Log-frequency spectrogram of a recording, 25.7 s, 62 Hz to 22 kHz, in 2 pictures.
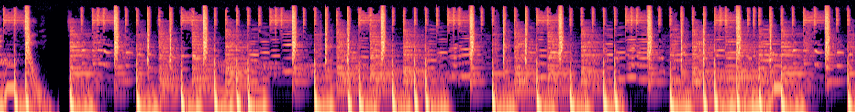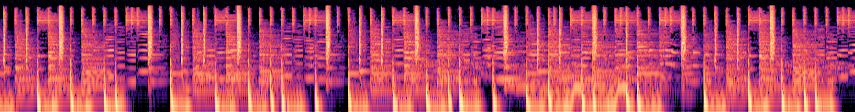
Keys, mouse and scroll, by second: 0.1-1.3 drag, 1.7-3.6 drag, 3.7 middle click, 4.1-5.2 drag, 5.3 middle click, 5.6 click, 6.2 middle click, 6.4 shift+middle click, 6.8 click, 7.4 middle click, 7.8 click, 8.6 middle click, 8.8 shift+middle click, 9.0 middle click, 9.4 click, 9.9 click, 10.9 click, 11.6 shift+middle click, 11.9 click, 12.7 middle click, 13.0 middle click, 13.3 click, 14.1 shift+middle click, 14.3 middle click, 14.7 middle click, 15.0 click, 15.5 click, 16.2 click, 16.7 shift+middle click, 17.1 click, 18.2 f, 18.5 click, 19.3 click, 19.6 click, 20.3 click, 20.7 ctrl+middle click, 21.0 middle click, 21.2 ctrl+middle click, 21.5 shift+middle click, 21.8 click, 22.2 f, 22.6 click, 22.9 ctrl+z, 23.2 click, 24.6 middle click, 24.9 click, 25.6 ctrl+middle click.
